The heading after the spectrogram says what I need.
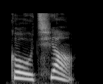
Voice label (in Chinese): "够呛", Chinese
